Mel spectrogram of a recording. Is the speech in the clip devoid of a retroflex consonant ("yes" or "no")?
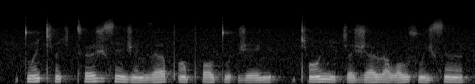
no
